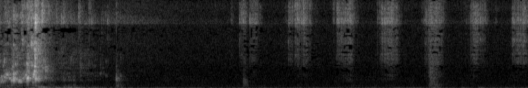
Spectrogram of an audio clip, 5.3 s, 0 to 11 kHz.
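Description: Merkur 34C double-edge safety razor with a Treet Black Carbon blade scraping through lathered stubble in short, faint strokes, about two a second, starting about two seconds in. A brief rush of noise comes first.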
